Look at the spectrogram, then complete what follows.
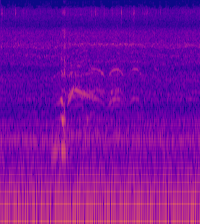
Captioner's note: another chuckle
